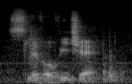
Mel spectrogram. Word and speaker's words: Slivovice: the even more awful however this is pronounced slivoviche so my hypothesis that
